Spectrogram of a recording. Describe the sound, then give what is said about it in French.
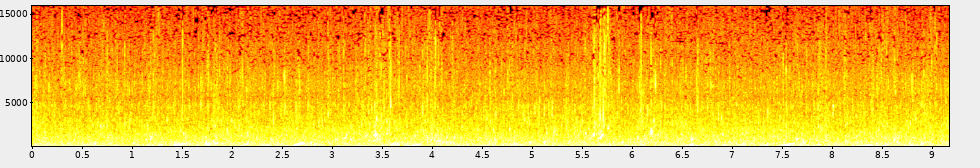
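Small waves lap gently and steadily against rock, a continuous watery wash broken by soft, irregular splashes and gurgles, even in volume, with no voices. “Le clapotis des petites vagues qui rencontrent la roche.”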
